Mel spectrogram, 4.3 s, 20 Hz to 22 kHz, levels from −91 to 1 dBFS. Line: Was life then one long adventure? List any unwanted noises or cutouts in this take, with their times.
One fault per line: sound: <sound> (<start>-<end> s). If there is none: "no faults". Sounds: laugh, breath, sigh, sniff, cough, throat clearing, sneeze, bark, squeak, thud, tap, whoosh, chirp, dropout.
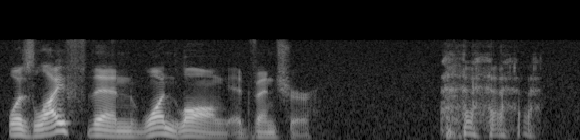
sound: laugh (3.3-4.1 s)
